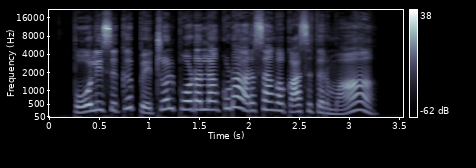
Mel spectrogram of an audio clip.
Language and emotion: Tamil, surprised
